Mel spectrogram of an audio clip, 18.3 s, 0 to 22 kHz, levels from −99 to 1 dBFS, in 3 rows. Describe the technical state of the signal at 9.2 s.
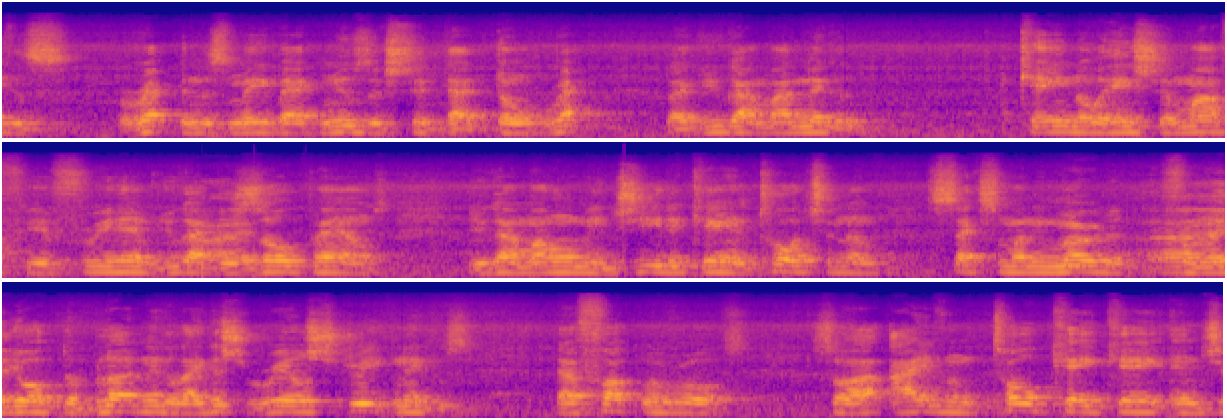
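At 9.22 s there is a gap between chunks: a 6.5 ms stretch of silence inserted where two 5.0 s chunks of the stream join. Nothing is missing; the sound simply stops and resumes, heard as a brief hole.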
